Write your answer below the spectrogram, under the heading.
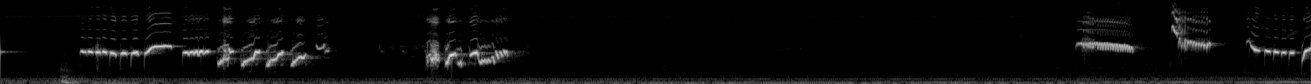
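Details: Morning song of a Bornean white-rumped shama: rich whistled phrases and quick descending slurred notes, a long quiet gap, then loud upslurred whistles; faint low rumbling background noise throughout.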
